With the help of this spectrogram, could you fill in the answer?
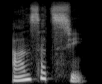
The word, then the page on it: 按察使: female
